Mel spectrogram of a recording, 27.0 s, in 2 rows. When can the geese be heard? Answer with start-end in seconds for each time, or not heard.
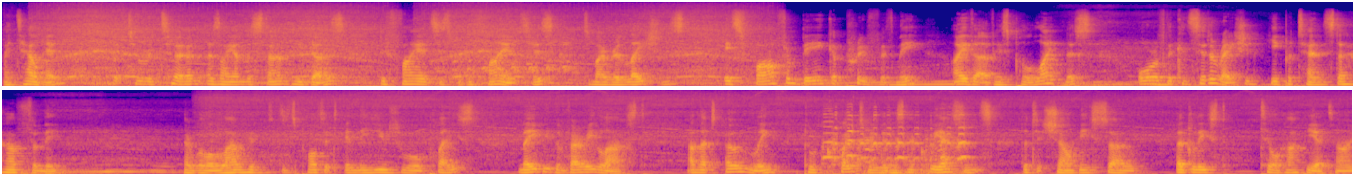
4.3-5.8, 21.7-23.2.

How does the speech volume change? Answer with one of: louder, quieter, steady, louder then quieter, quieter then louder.
steady.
